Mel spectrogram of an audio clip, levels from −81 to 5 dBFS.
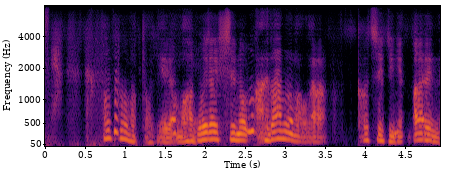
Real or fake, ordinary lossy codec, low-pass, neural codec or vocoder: fake; none; none; codec, 16 kHz, 0.5 kbps, FreqCodec, smaller model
